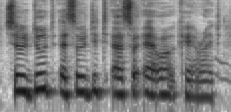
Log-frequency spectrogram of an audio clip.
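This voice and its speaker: A woman with a German accent and German as first language, hosting a casual livestream interview in halting, giggly English as she searches for words. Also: lowish voice, steady tone, vocal fry, a little mellow, soft background music. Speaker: stream host.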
